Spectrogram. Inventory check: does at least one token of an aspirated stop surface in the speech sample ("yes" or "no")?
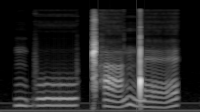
yes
